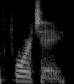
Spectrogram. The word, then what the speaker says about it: Forte: Is it Forte? Because you know that first preferred pronunciation of F-O-R-T in the dictionary is Fort. It is. And I know my husband, who's a killer on grammar and pronunciation, corrected me a long time ago when I said that's not my forte, and he said, no, it's Fort.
